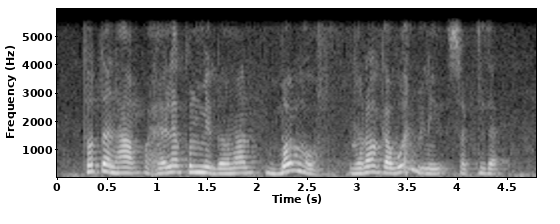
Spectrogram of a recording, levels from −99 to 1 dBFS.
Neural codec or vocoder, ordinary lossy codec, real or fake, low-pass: codec, 24 kHz, 0.9 kbps, WavTokenizer, small release; none; fake; 5.4 kHz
